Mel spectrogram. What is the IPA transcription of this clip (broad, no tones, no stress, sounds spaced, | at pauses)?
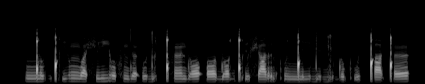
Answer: ŋ͡ǃ u ǃʼ i ŋʷ ɑ ʃ i j o f n d œ ʔ u d u ǃʰ œ̃ d ɔ ʔ ɔ d ɔ ǃʼ y ʃ ɑ r kʷʼ i ŋ͡ǃ i d y ɡ i d ɔ kʷʼ i ǃ ɑ ǃ œ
